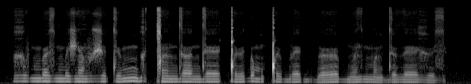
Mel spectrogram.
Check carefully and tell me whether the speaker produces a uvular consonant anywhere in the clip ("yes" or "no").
no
